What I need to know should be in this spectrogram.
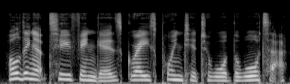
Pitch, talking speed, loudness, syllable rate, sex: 200 Hz, 185 wpm, -17 LUFS, 5.6 syllables/s, female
